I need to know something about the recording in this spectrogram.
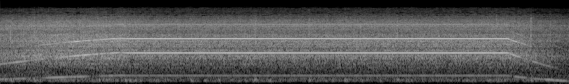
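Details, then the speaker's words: Erbauer 18V brushless drill run in the opposite direction: whine climbs to a steady pitch, holds about four seconds, then winds down; direction switch and variable speed both work. "and it does. So, the switch and the variable bit seem to work."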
